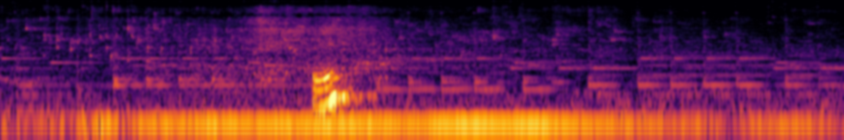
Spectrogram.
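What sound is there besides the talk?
pouring ionized water into a glass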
